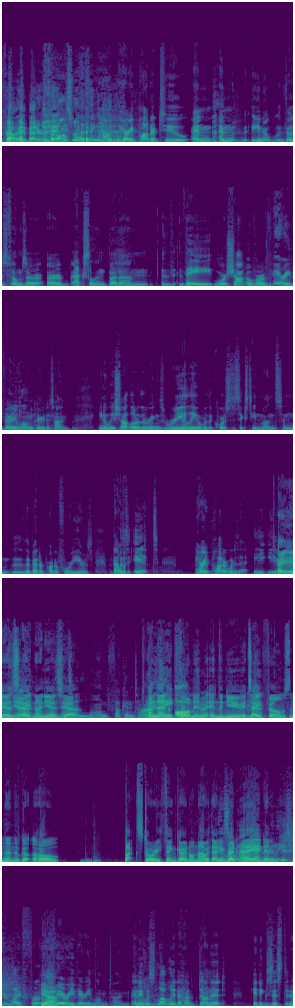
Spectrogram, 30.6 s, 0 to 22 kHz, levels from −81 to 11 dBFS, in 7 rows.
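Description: From 0.1 s to the end runs a soft rattle of clock slip clicks, one sample dropped or repeated roughly fifty times a second. This likely comes from two unsynchronised clocks disagreeing by about 0.1%, so the error reaches a whole sample every 20 ms.

Chunks out of order appear at 2.88, 8.34, 11.44 and 14.87 s. In each, a block of about 21.33 ms plays one block late, or two at 14.87 s, so the sequence is swapped at hard joins, giving a brief jumbled moment.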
